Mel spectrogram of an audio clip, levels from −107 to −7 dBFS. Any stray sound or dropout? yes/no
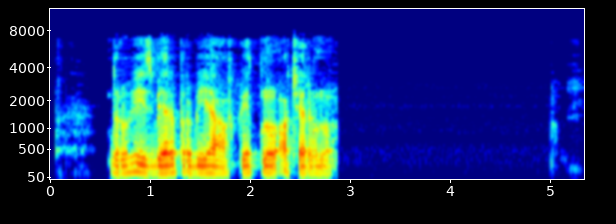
no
